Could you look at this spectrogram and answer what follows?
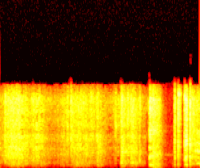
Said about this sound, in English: No, she's pouring a drink. So, what are you at, the ice machine?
